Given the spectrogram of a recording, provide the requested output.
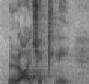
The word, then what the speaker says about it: logically: romantically romantically okay now next is logically so here we have three labels la jiggly logically logically practice with me logically okay next is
